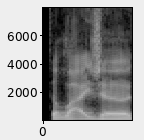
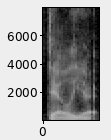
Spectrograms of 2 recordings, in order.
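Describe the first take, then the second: First: The middle consonant is an English 'j' sound. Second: The middle consonant is a soft 'y' sound. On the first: The speaker calls it wrong. "I keep saying Elijah because of the J" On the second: The speaker calls it right. "but it's Delia"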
